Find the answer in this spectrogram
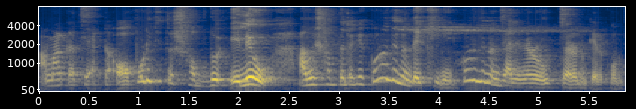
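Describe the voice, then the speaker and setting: A woman with a Bengali accent teaches phonics to children. She speaks with a slightly gravelly edge in an echoey room, patiently repeating each point and asking her pupils questions. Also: on the high side, a little mellow. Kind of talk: explanatory lesson for children.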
